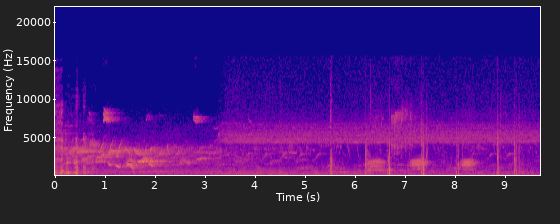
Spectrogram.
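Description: Bird calls ring out, a few short bright cries spaced apart in the later part over a faint, hissy background, moderately distant and not very loud.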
